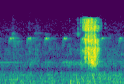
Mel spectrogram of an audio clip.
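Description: Near silence, then near the end a single short, soft swish of a page turning in an on-screen flipbook.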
